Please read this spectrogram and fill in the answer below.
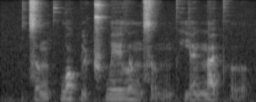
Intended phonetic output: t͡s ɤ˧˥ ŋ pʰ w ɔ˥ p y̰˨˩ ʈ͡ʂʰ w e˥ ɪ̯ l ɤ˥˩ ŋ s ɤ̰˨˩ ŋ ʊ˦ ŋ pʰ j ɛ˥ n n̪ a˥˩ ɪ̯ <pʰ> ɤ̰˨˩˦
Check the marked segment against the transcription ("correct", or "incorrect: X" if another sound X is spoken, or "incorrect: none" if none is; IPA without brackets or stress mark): correct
